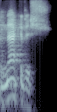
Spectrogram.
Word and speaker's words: Natchitoches: slap and dash verbal clip of a Cajun syllable slipping mouth, which lives in the other Natchitoches, the Louisiana Bayou, slippery tongue one.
